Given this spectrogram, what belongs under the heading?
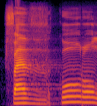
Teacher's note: Alifnya tidak dibaca. Ini hamzah wasal. Hamzah penyambung antara kata sebelumnya dan kata setelahnya.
